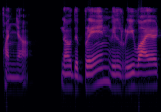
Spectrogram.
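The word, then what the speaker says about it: paññā: Note that panya is spelled P-A-N-N-A. It is pronounced panya.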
